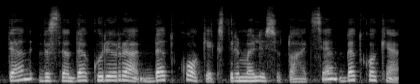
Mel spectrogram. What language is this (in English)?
Lithuanian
